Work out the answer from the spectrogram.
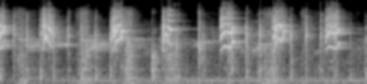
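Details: Training song of a long-tailed shrike for other songbirds, a rapid chatter of very high, scratchy, twisting notes repeated nearly every half second, mixed with sharp clicks.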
